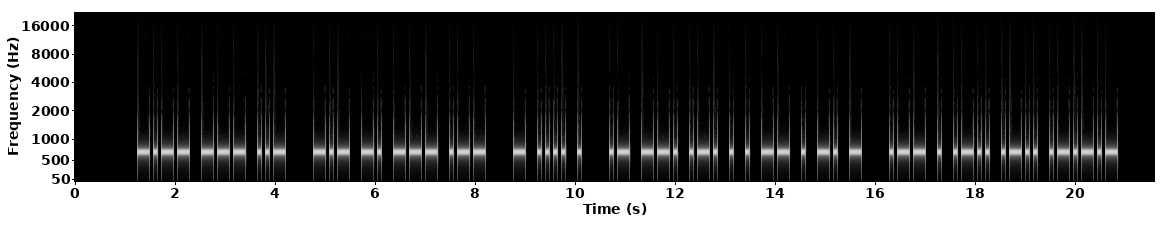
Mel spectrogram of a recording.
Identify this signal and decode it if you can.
Morse code, heard as a keyed tone, about 15 wpm, 700 Hz. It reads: YOU KNOW THE AGREEMENT WELL.
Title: Sentences from Top 1500 Words 15wpm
